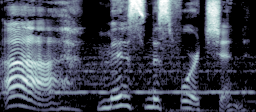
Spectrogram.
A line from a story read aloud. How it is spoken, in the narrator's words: chuckled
